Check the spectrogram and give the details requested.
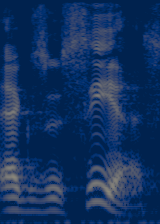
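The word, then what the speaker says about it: exousia (ἐξουσία): Or a lady last night, a Greek lady in our church, came up and said, no, exousia. So apparently that's how you say it.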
